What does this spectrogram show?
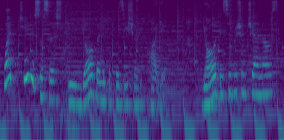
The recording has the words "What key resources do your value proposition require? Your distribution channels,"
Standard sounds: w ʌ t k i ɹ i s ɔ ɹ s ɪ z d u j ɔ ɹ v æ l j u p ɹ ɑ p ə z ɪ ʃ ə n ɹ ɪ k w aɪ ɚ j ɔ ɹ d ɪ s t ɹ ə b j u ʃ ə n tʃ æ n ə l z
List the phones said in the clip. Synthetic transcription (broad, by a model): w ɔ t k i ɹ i s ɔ s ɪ s d u j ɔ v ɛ l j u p ɑ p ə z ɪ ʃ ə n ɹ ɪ k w aɪ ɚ j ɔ d ɪ s t ɹ ə b j u ʃ ə n tʃ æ n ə l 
